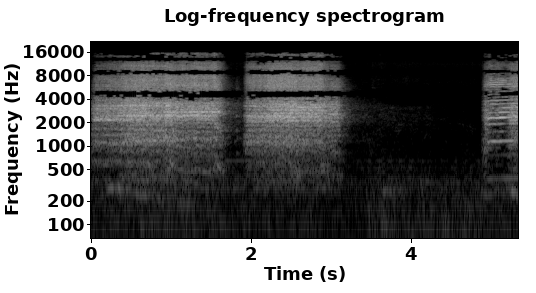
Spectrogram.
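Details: A cockatoo caught on a balcony's wire fence, trying to get free, gives three harsh, raspy screeches, two long ones back to back and a third after a pause, each loud and grating, crying for help.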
